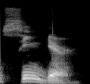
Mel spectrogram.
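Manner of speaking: singer with a hard g; the Brazilian reading to avoid; wrong way. Shown as a demonstration. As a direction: singer said like the spelling, sin-ger. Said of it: "e não".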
